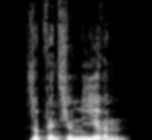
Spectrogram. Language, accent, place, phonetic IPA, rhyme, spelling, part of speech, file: German, Germany, Berlin, [zʊpvɛnt͡si̯oˈniːʁən], -iːʁən, subventionieren, verb, De-subventionieren.ogg
- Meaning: to subsidize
